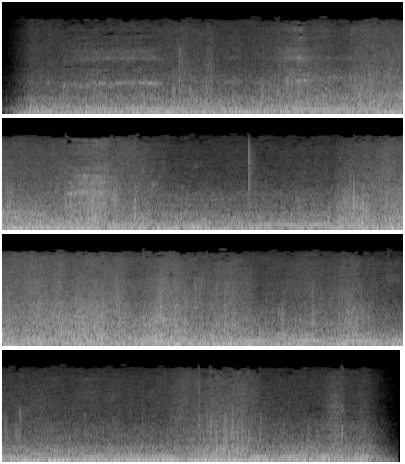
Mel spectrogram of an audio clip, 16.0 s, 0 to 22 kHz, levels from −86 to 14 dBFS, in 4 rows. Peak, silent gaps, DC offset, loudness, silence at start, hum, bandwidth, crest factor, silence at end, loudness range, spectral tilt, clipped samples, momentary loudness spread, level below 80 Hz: -4 dBFS; none; under 0.1%; -24 LUFS; 0.1 s; none; 13 kHz; 18 dB; 0.1 s; 4 LU; -5.5 dB/octave; under 0.1%; 7 LU; -26 dBFS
